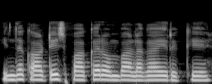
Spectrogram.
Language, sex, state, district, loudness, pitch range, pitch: Tamil, female, Tamil Nadu, Nilgiris, -14 LUFS, 200-220 Hz, 205 Hz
